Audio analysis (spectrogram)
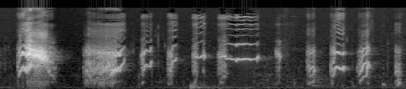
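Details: Young French Bulldog puppies giving a run of short high whines and yelps, one drawn-out tonal squeal in the middle, the calls coming in quick separate bursts.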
